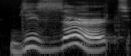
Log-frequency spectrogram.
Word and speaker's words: dessert: and here I'm going to stop again because dessert is SOA right d e s s e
